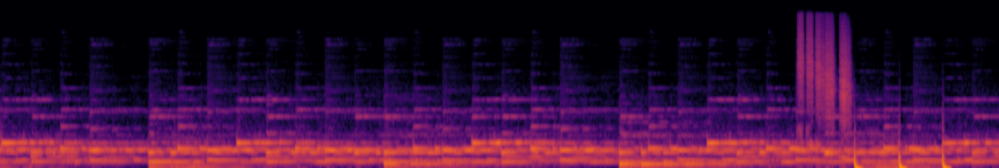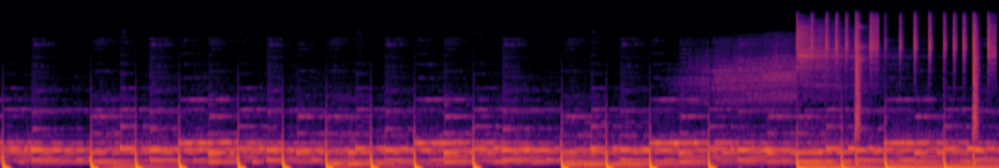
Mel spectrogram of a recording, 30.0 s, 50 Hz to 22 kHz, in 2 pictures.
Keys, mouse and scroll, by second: 3.4 click, 8.1 click, 16.5 click, 20.1 click, 29.5 click.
